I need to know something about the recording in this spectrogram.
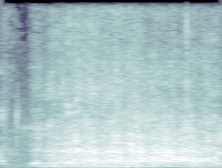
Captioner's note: audience laughs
